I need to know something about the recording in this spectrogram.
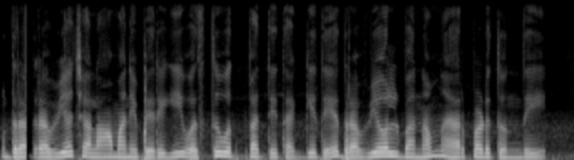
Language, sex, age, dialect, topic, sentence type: Telugu, female, 18-24, Utterandhra, banking, statement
